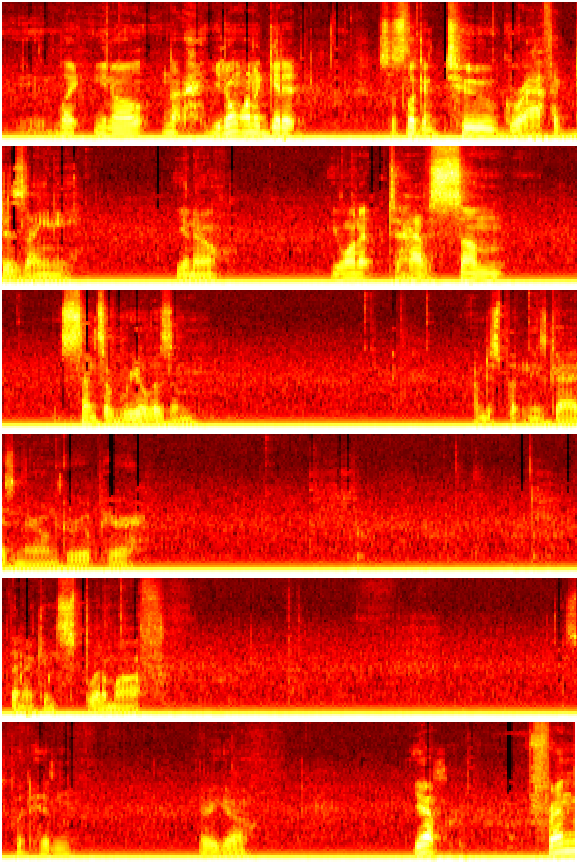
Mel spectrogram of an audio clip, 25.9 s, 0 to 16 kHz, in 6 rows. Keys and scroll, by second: 2.6 shift+f, 16.3 ctrl+w, 19.4 2.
